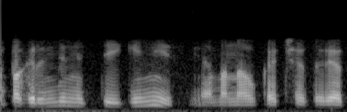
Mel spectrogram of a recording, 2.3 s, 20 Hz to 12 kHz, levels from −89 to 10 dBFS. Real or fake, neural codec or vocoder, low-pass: real; none; 10.8 kHz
